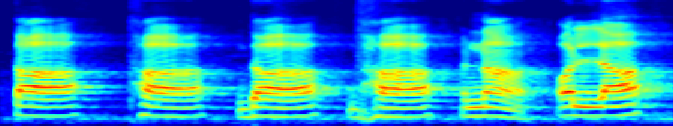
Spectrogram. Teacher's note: इन वर्णों का उच्चारण स्थान जो है वह दंत माने दांत है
